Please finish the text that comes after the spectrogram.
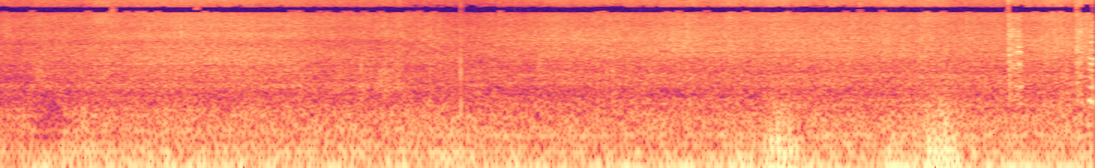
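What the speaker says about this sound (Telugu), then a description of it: "అయ్యయ్యో వర్షం పడుతుందా?" Rain falls steadily in the early hours at Manikonda, a low continuous wash under the storm. Distant thunder swells into two deeper rolling rumbles near the end, with no voices.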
